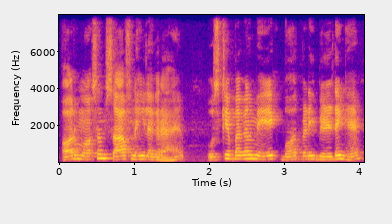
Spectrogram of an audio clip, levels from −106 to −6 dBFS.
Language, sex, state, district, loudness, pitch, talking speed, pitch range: Hindi, male, Madhya Pradesh, Katni, -17 LUFS, 175 Hz, 220 wpm, 150-190 Hz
